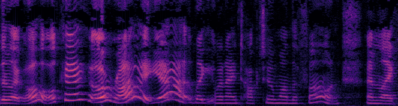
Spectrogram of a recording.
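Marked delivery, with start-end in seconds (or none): 0.3-1.9 excited client. Retold or imitated. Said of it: "And they're excited".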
